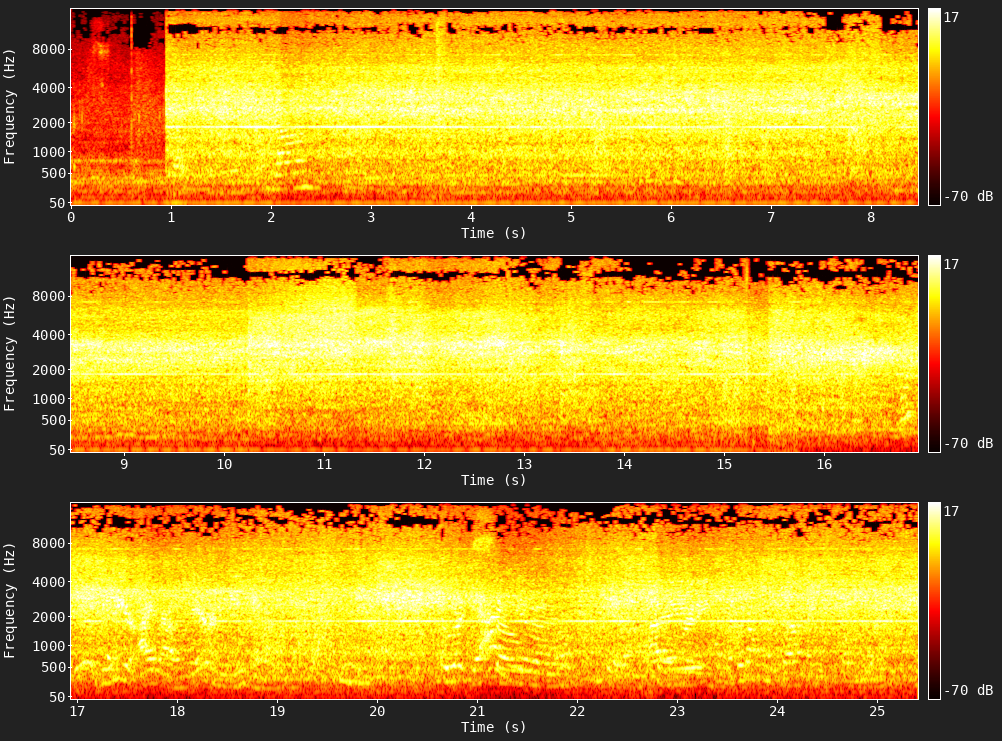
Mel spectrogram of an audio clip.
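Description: A hair dryer blows with a steady roar.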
